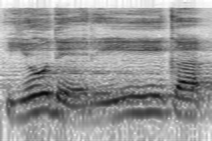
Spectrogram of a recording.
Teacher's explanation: را کو باریک پڑھیں گے اور ری کا تھوڑا کھینچیں گے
